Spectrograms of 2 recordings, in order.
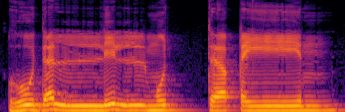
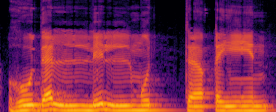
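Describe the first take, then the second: No difference in how they are said.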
